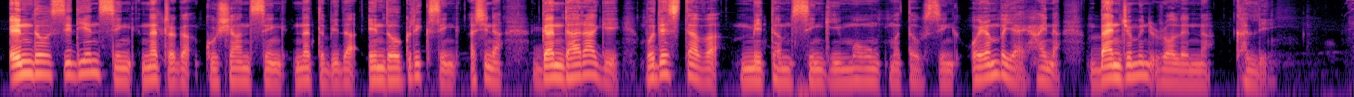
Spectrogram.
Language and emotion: Manipuri, neutral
